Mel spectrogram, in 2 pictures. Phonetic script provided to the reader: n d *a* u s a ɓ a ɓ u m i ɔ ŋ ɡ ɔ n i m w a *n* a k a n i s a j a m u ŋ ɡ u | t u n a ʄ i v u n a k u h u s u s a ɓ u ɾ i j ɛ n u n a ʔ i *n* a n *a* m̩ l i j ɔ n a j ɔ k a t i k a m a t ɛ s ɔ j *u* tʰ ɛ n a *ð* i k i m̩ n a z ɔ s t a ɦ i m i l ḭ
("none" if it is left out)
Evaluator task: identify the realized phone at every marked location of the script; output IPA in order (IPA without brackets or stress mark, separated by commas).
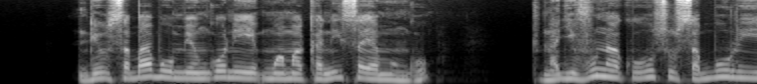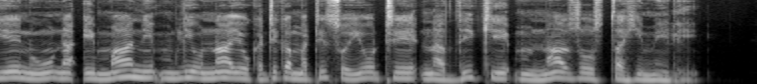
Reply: i, m, m, i, ɔ, ð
